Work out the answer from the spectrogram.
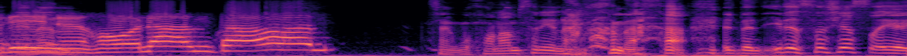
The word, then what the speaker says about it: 호남선: 그래 노래를 할 때는 호남선. 잠깐 호남선이 남았나? 일단 일어서셨어요, 이제? 네. 오케이. 좋았어. 좋아요. 그러면은 네. 뭐냐면은 네. 남자를 애기 발음 그러니까 뭐냐면은 애교 발음을 하면 안 된다는 거죠.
